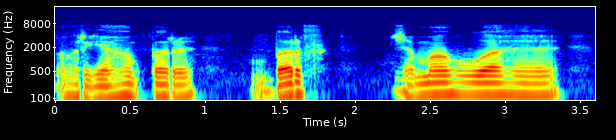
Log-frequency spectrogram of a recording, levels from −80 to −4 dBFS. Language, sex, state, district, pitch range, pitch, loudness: Hindi, male, Jharkhand, Palamu, 115-130 Hz, 120 Hz, -19 LUFS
